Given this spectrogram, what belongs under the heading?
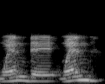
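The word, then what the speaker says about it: Wende: She serves on the advisory committee of the Wend Museum. I hope I got that correct. Choi, is it Wend or Wenday or some other pronunciation?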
